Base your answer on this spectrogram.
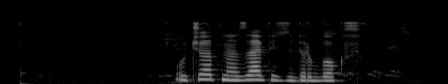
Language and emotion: Russian, neutral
